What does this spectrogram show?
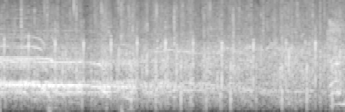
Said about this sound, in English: General, fabulous, guilty feminist woohooing noises for the wonderful Kemah Bob!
